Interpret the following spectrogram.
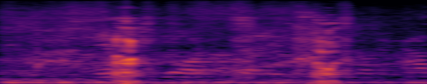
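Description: A pig grunting twice, about a second apart, over a steady low hum.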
